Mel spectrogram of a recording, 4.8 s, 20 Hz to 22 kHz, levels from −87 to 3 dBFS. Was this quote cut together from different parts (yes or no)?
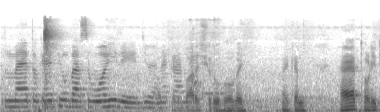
yes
